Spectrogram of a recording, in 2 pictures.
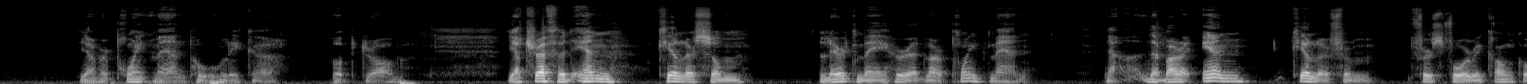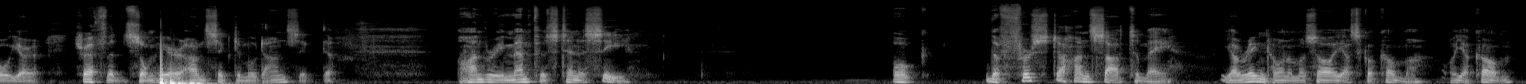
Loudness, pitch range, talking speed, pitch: -22 LUFS, 100-115 Hz, 95 wpm, 105 Hz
